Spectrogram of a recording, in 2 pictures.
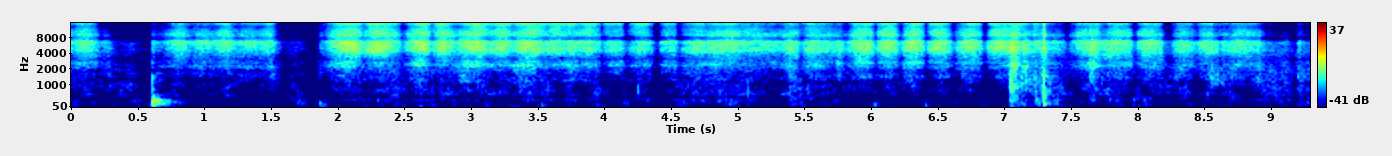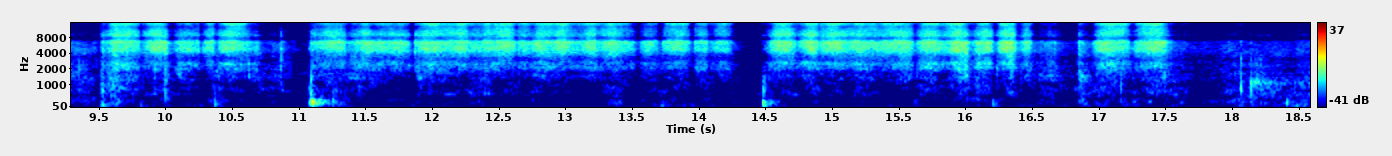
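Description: A cloth rubs and squeaks across a whiteboard.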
